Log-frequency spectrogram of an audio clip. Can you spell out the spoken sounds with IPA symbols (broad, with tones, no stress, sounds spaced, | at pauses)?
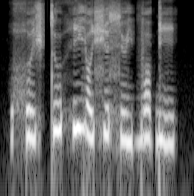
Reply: χʷ i˩ ʃ t u˦ h i˥ j ɔ˨ ɕ ɵ˦ s ʉ˩ j b ɔ˦ ɠ i˩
